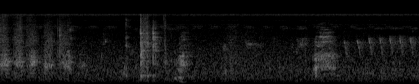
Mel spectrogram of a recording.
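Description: A knife clicking and scraping against a young coconut on a rock as it is cut open, with a few sharper single knocks, then a quick even run of ticks near the end.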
